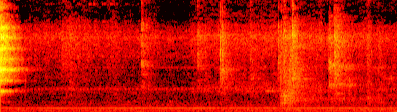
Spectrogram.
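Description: A steady electrical hum runs under soft household clinks and taps, with no animal voice heard.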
